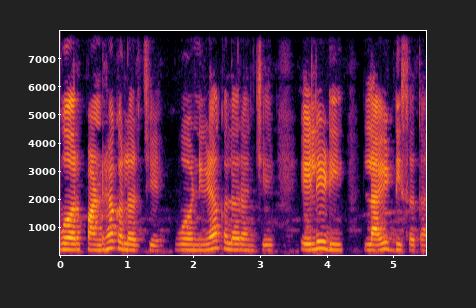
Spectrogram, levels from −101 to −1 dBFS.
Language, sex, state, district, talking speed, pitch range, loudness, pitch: Marathi, female, Maharashtra, Solapur, 110 wpm, 190-210 Hz, -20 LUFS, 200 Hz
